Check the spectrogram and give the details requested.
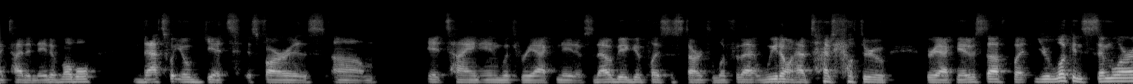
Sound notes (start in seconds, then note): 8.5 laughing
